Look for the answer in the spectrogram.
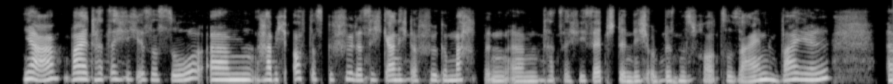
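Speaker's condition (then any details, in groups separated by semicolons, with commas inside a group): Cleft palate; congenital, born in former GDR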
